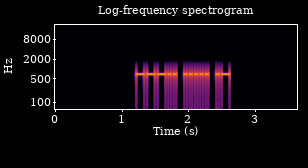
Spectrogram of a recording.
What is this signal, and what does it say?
Morse code, heard as a keyed tone, about 30 wpm, 700 Hz. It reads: 85A
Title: Common Cut Numbers - 3-Digit 30wpm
